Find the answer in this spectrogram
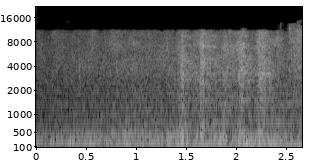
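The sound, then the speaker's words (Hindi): A train rumbles steadily, with continuous heavy noise and faint clattering from the rails throughout. No voices are heard. “Train है, मेरे पीछे आओ।”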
